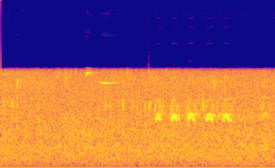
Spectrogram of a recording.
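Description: A bird calling: a quick run of about five short, evenly spaced notes a little past halfway, over a steady background hiss.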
